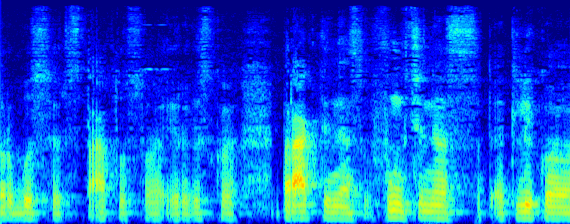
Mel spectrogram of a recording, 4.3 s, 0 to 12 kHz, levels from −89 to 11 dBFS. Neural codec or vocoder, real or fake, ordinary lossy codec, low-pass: none; real; AAC, 32 kbps; 10.8 kHz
